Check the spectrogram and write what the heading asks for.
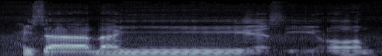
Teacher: Dan pada ayat yang ke-8, tanwin bertemu dengan ya, hisaban yasira. Tanwin bertemu dengan ya, mengikut bacaan riwayat Khalaf dibaca dengan idgham ma'al ghunah, dimasukkan di dengungan, sama bacaan dengan riwayat Hafs al-Asim.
